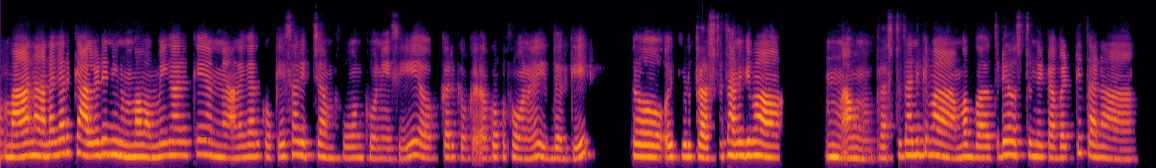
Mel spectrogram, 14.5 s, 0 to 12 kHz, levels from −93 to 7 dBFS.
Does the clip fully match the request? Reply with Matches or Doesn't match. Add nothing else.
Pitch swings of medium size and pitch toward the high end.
Matches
